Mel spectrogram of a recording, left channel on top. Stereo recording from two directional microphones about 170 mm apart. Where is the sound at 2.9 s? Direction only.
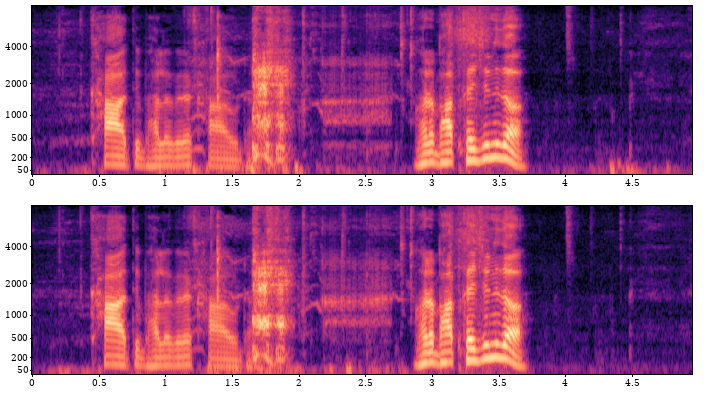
35° right (ahead or behind).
